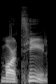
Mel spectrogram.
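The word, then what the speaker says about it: Martín: what his first day I think it's pronounced Martine actually teen Maldonado I thought he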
